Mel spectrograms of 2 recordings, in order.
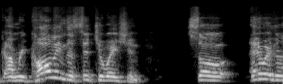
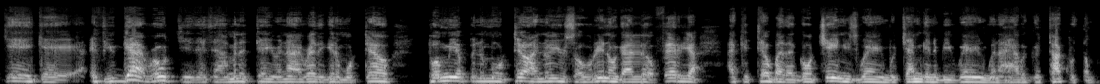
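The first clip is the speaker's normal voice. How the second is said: low, smooth-talking homie; bootleg Pepe; 6 semitones lower than usual. Retold or imitated. Homie asking tia to put him up in a motel, low imitation. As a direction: imitate a low-voiced knockoff charmer. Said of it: "trying to sound like a bootleg version of Pepe".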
